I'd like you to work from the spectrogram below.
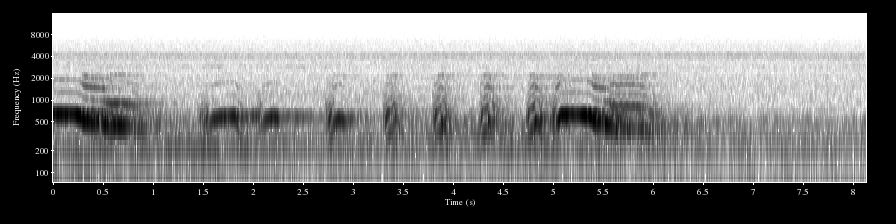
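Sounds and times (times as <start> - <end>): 
barred owl calling: 0.0 - 6.4.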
